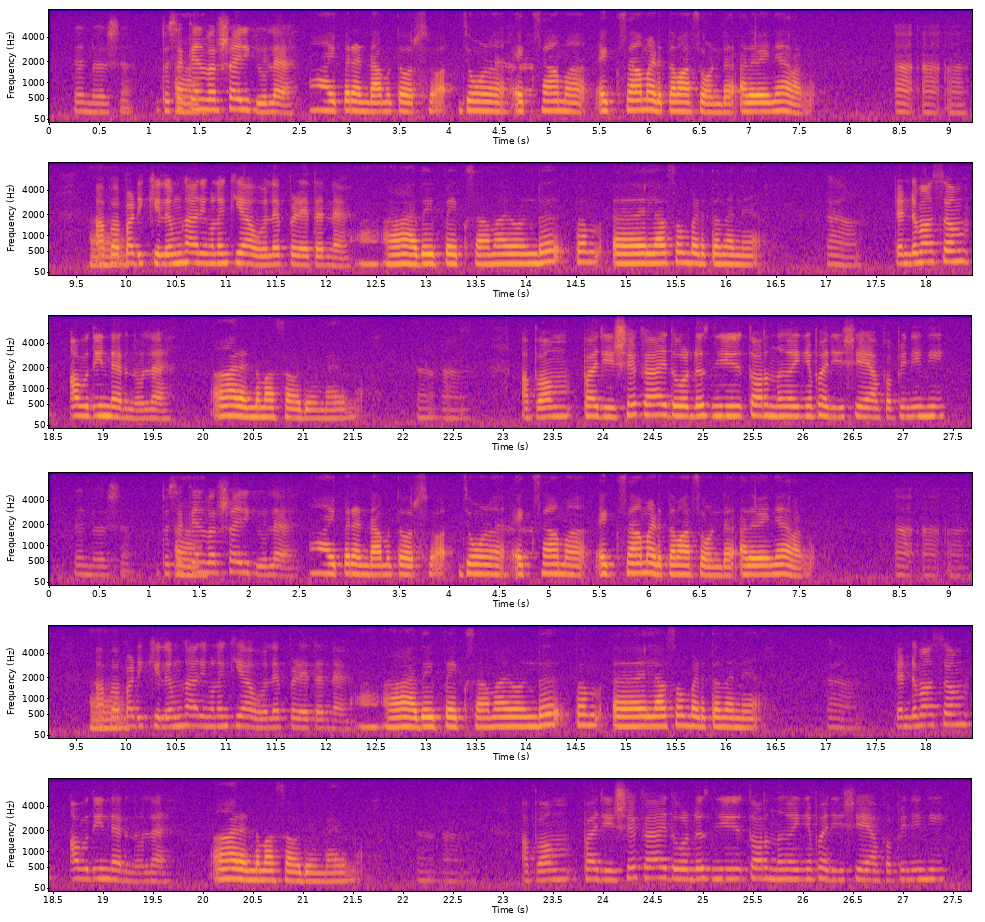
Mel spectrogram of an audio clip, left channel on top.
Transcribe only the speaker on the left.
രണ്ട് വർഷം ഇപ്പൊ സെക്കൻഡ്
വർഷം ആയിരിക്കുംല്ലേ
ആഹ്
ആഹ് ആഹ് ആഹ്.
അപ്പൊ പഠിക്കലും കാര്യങ്ങളൊക്ക്യാ ആവുല്ലേ ഇപ്പഴേ തന്നെ
ആഹ് രണ്ട് മാസം അവധി ഇണ്ടാര്ന്നു ല്ലെ.
ആഹ് ആഹ് അപ്പം പരീക്ഷൊക്കെ ആയത് കൊണ്ട് ഇനി തൊറന്ന് കഴിഞ്ഞാ പരീക്ഷയാ അപ്പൊ പിന്നെ ഇനി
